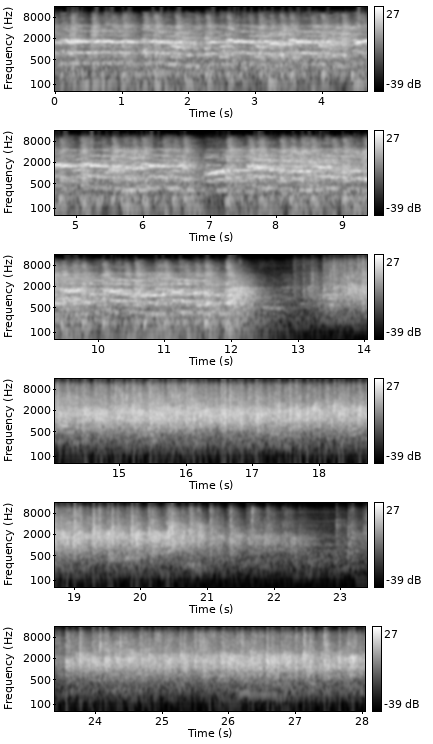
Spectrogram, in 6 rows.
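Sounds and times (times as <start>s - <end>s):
audience applauding: 12.9s - 28.0s.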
